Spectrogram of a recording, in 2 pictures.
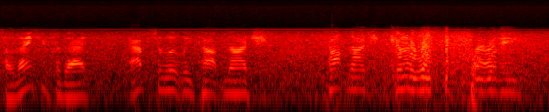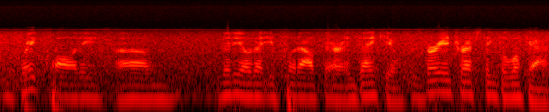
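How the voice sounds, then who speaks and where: A man's voice: mid-range voice, fairly quick. A man running an amateur radio net, heard over AM ham radio that is slightly off-tune, calling out call signs in an orderly, courteous way. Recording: distant, muffled radio with loud static.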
